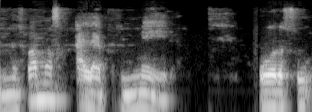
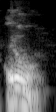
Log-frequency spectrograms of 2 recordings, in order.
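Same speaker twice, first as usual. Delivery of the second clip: "Perú" with a louder, forceful "rú"; stress on final syllable; 5 dB louder than usual. Shown as a demonstration. Teacher confirming the tonic syllable, forceful "rú" in "Perú". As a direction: lean hard on the end of "Perú". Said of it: "la que tiene mayor fuerza de voz".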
